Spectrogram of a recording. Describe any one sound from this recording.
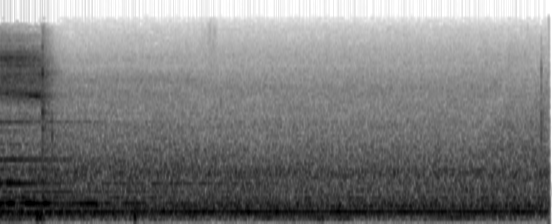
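An acoustic guitar rings with plucked, sustained notes.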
